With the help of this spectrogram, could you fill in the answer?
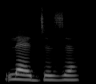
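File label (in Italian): "leges", lingua sarda, fem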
